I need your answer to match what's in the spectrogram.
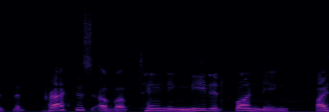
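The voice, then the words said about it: Spanish accent slipping through. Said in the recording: “My Spanish accent came through. I heard that.”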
